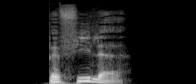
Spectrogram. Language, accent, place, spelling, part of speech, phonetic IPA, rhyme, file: German, Germany, Berlin, befiele, verb, [bəˈfiːlə], -iːlə, De-befiele.ogg
- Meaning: first/third-person singular subjunctive II of befallen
